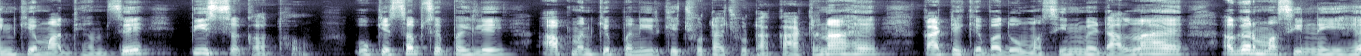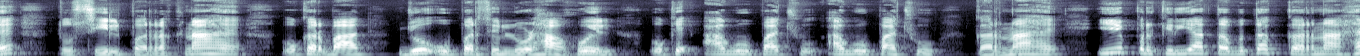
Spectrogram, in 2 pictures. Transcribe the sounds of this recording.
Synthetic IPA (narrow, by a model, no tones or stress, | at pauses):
inkemaːd̪ʱjəmsepiːssəkə̰t̪ɦo̰ː | oːkesəbsepɛɦɪle | aːpmənkepəniːɾket͡ʃʰoːʈat͡ʃʰoːʈakaːʈnaɦɛ | kaːʈekebaːd̪oməsiːnmẽɖa̰ːlnaɦɛ | ɐɡəɾməsiːnːɐɦĩɦɛt̪osiːlpəɾːəkʰnaɦɛ | oːkəɾbaːd̪ | d͡ʒoːʔuːpəɾseloːɽ̤aɦoːɪl | oːkeaːɡupaːt͡ʃʰuaːɡupaːt͡ʃʰu | kəɾnaɦɛː | jepɾəkɾijat̪əbt̪əkːəɾnaɦɛ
